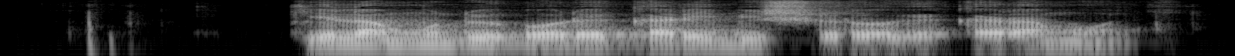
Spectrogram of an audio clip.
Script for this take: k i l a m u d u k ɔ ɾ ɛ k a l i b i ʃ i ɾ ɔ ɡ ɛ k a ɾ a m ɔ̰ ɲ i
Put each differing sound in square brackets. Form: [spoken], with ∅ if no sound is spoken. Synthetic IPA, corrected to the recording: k i l a m u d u [ʔ] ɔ ɾ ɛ k a [ɾ] i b i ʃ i ɾ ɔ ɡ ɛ k a ɾ a m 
